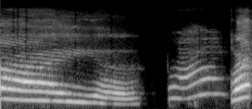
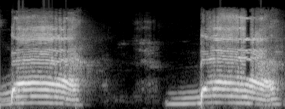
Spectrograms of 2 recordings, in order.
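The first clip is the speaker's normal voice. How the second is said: louder, lower "bah" bleats; sheep bleat; 4 semitones lower, 5 dB louder than usual. Pretend. Mom showing her toddler what a sheep says, bleating.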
